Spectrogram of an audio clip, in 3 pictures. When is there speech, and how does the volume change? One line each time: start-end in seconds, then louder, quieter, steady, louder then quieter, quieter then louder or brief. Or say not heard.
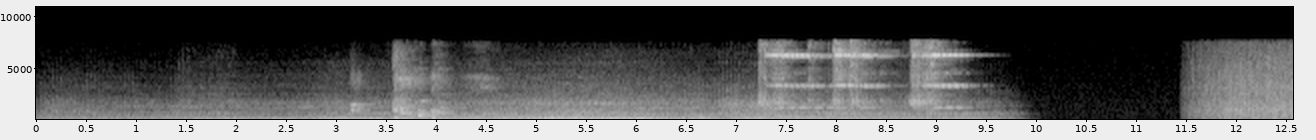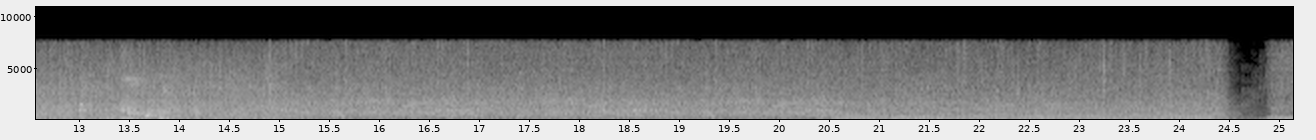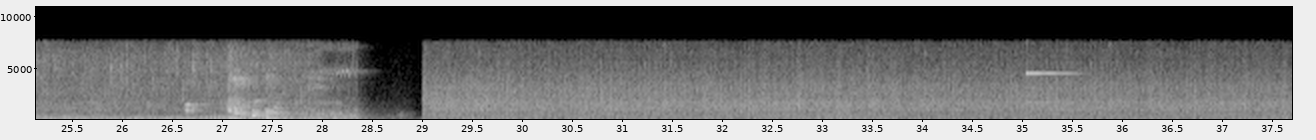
not heard.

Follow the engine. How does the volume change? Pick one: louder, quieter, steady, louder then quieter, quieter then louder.
louder then quieter.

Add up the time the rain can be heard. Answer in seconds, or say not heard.
26 s.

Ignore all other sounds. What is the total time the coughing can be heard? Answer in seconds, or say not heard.
4 s.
